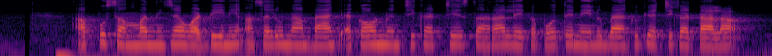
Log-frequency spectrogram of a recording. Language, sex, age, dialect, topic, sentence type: Telugu, female, 36-40, Telangana, banking, question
